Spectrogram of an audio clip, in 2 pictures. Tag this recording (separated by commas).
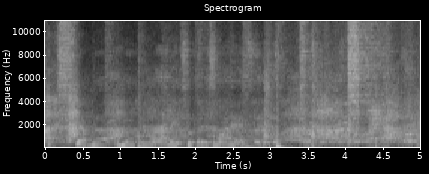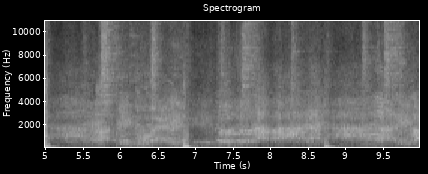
Speech, Music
